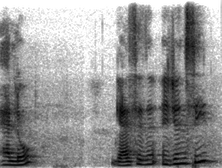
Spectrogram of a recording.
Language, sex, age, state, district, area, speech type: Marathi, female, 60+, Maharashtra, Pune, urban, spontaneous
